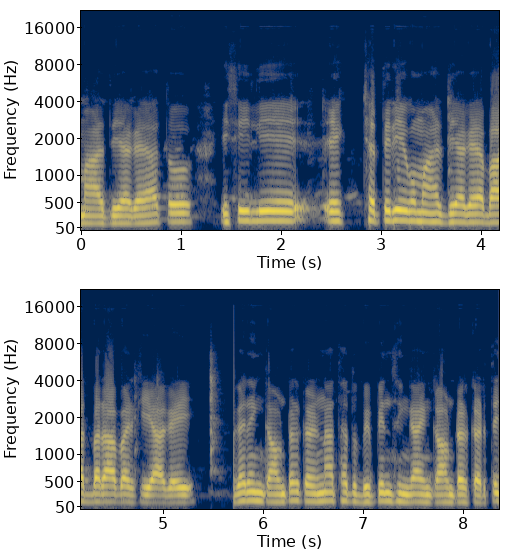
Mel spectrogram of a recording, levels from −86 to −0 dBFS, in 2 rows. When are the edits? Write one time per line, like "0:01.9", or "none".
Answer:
0:05.6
